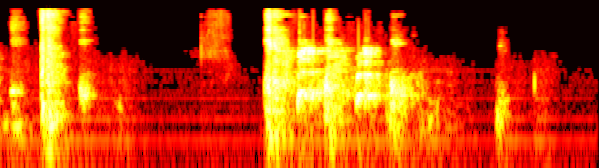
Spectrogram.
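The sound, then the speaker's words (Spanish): A woman coughs in harsh bursts: a short pair first, then a rapid run of hacking coughs after a pause, and a couple of fainter single coughs at the end. “Está tosiendo mi suegra”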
